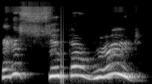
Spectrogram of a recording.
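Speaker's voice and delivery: high, loud, slow what don't say that; shocked teacher. Retold or imitated. Teacher scolds the boy, high loud shock. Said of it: "And I was".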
